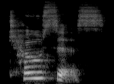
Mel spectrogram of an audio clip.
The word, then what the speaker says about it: ptosis: pena phobia plasia plasti ptosis when you have p in front of a t you don't pronounce the p you just pronounce the t so this is ptosis rhea watch out for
